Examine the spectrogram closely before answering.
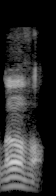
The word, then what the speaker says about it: Louisville: Got to say it right. Louisville. That's right, Louisville. So I apologize to anybody. It's got to kind of guttural Louisville.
